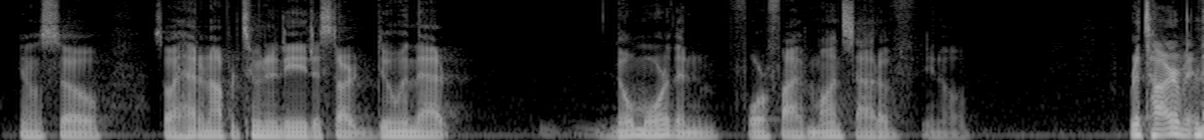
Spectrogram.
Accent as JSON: {"language": "English", "town": "Lutz", "region": "Florida", "country": "United States", "tie": "born or raised there", "also_born_or_lived": "Philippines", "said": "moved here when I was three years old"}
